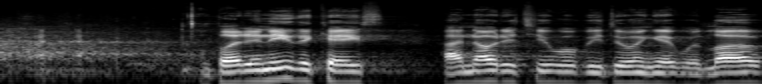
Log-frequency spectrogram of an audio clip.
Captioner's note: laughter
